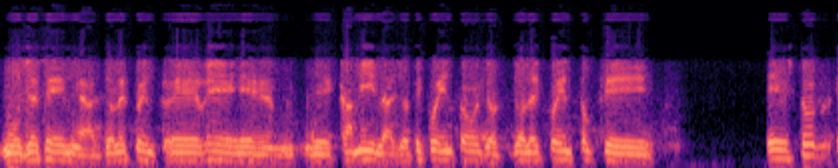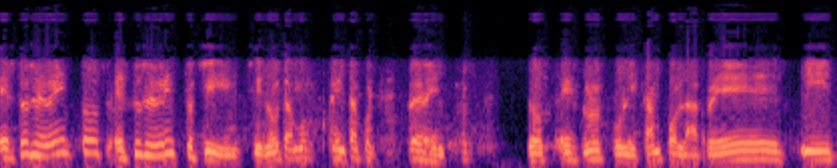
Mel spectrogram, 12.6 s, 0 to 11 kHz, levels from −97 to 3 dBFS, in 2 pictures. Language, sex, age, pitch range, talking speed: Spanish, male, 50-69, 110-140 Hz, 180 wpm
